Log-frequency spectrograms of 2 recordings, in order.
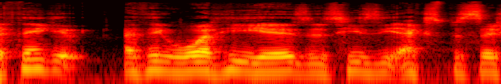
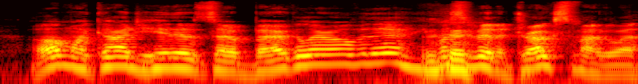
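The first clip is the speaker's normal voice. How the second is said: put-on raised voice, Boston accent; 4 semitones higher, 5 dB louder than usual. Discussing how Jason Mantzoukas slips back into his accent, the speaker imitates his Boston accent. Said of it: "he has ways of jumping back into his accent".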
